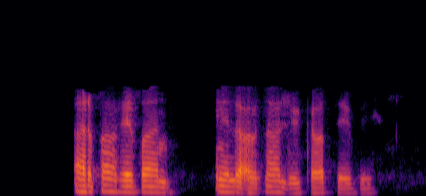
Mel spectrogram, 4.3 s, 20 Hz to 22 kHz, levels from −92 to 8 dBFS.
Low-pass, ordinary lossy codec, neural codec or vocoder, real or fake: 3.6 kHz; MP3, 32 kbps; codec, 24 kHz, 0.9 kbps, WavTokenizer, medium speech release version 2; fake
